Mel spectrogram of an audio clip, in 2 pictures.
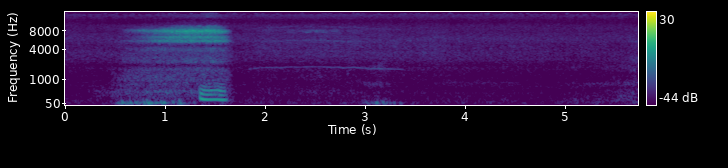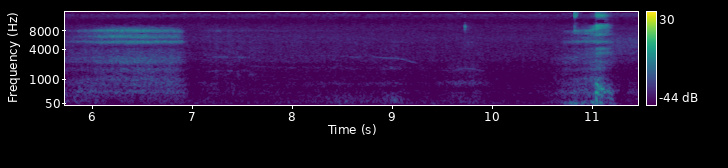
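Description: Slow, rough breathing noises with snorting sounds on a few breaths, a few seconds apart, over faint TV commentary; a sleeping dog's snoring.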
